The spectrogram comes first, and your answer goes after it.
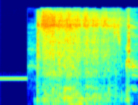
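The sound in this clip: A short, steady censor beep, a single high pure tone lasting about a third of a second, cuts off abruptly and is followed by a voice talking.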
